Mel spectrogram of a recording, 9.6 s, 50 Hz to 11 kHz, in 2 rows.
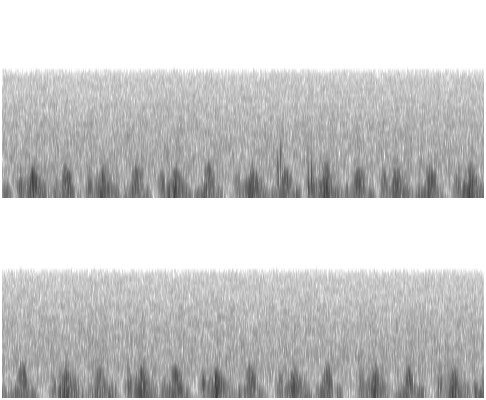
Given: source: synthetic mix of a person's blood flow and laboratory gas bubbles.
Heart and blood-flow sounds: Doppler ultrasound of blood flow; precordium
2.72-2.82 s: bubbles
3.03-3.15 s: bubbles
From the record:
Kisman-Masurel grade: 212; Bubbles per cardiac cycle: several, 3 to 8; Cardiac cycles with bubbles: 1 to 10%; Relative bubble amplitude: moderate (0.250 to 0.450); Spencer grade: 1 (occasional bubble signal discernible with the cardiac motion signal, with majority of cardiac periods free of bubbles); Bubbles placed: anywhere in the cardiac cycle

